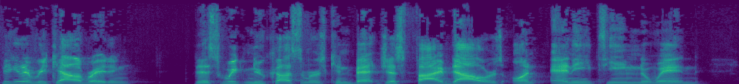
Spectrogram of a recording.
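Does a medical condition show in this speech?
No.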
